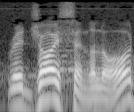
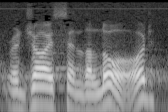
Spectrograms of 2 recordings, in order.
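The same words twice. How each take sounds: First: The stress is on "Rejoice". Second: The stress is on "Lord".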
